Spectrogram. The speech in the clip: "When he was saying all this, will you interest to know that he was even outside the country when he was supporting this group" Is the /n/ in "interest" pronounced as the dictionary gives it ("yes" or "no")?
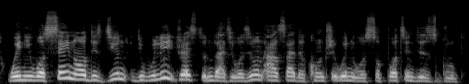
no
